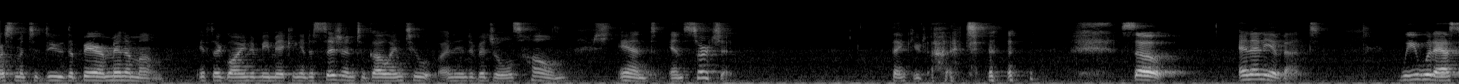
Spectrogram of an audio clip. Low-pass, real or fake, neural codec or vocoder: 7.2 kHz; real; none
